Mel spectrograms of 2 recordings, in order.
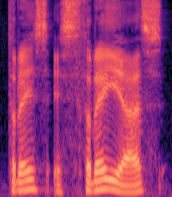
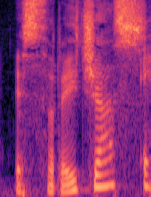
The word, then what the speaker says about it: estrellas: What we do differently in Argentina and Uruguay as well is whenever we have a double L or a Y, we pronounce it as a sh sound instead of the E sound, like estrellas and estrechas, right? – Estrechas.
